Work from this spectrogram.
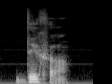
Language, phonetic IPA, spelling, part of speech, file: Polish, [ˈdɨxa], dycha, noun / verb, Pl-dycha.ogg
